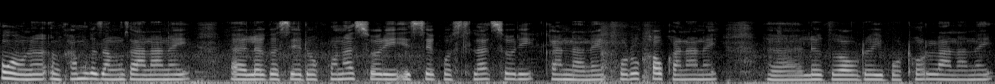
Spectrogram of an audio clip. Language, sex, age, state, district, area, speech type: Bodo, female, 30-45, Assam, Baksa, rural, spontaneous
